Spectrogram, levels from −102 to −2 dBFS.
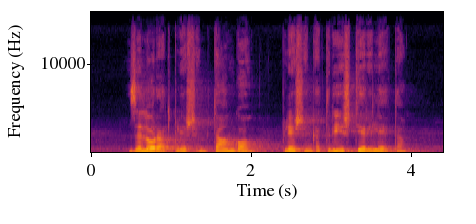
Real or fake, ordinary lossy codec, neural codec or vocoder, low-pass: real; Opus, 64 kbps; none; 14.4 kHz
